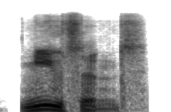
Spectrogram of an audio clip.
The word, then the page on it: mutant: British English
